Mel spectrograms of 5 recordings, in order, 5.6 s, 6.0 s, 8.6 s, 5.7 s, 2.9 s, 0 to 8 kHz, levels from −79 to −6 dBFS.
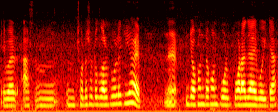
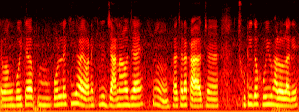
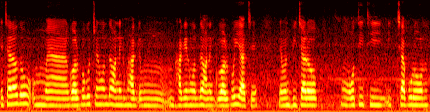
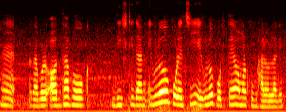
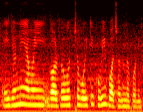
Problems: none marked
